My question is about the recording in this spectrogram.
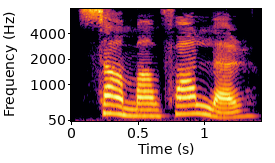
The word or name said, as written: sammanfaller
